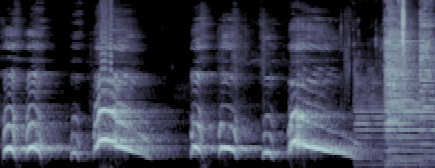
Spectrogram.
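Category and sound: bird, owl hooting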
